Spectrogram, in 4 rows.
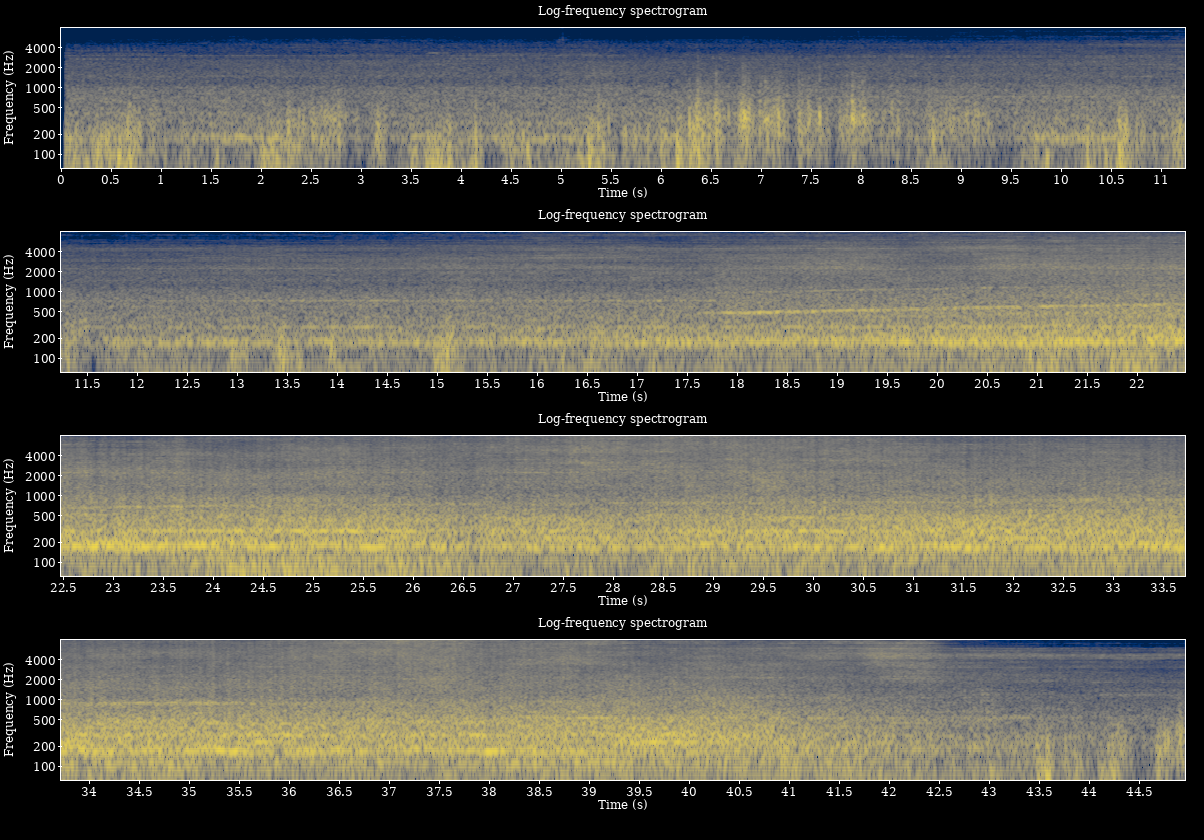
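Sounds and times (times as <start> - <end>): train hum: 0.0 - 44.9
wheels rumbling on rail: 0.1 - 44.9.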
